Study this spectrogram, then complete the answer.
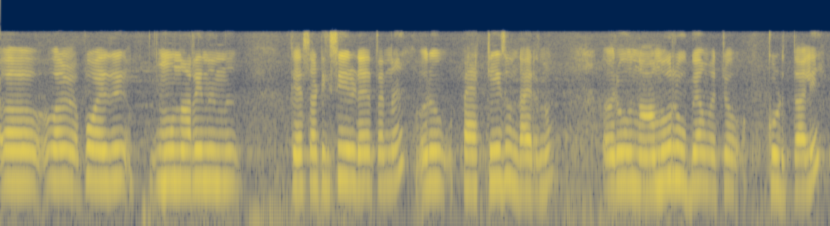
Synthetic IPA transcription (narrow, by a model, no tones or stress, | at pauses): ʋpo̞ːjɐðɨmuːnːarijunːinːɨ | ke̞ːsaːʈisijiluɽe̞t̪ɐnːeo̞ɾupaːkːeːd͡ʑuɳɖaːjiɾunːu | oɾunaːnːuːrɾuːbɐjamɐtːoː | koɽut̪ːaːli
